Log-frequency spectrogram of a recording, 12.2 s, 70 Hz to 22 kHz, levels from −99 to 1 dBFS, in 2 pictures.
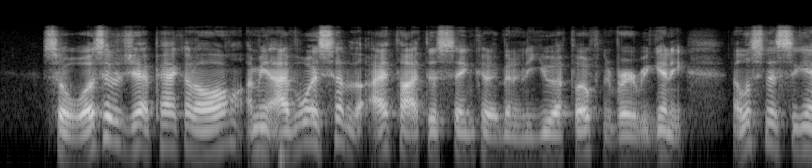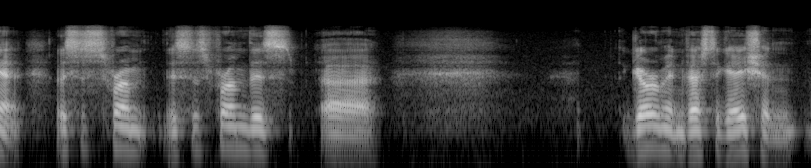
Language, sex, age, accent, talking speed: English, male, 50-69, American, 190 wpm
